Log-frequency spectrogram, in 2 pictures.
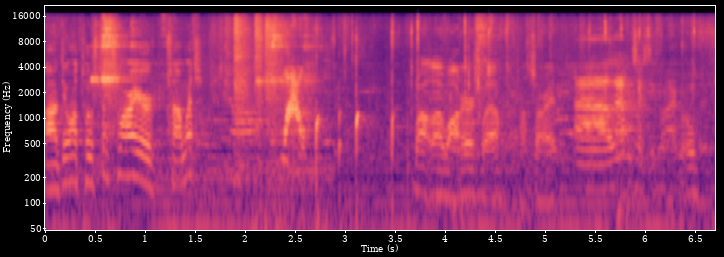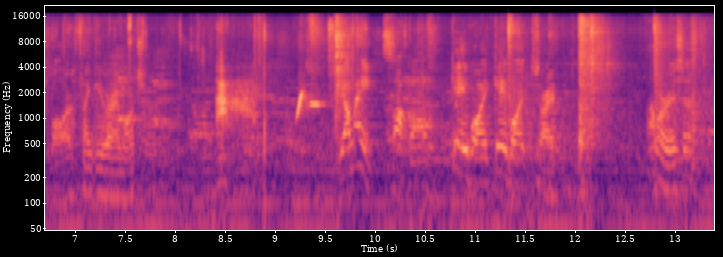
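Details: Young man with suspected Tourette syndrome (self-believed, not officially diagnosed), vocal tics of sudden onset after a traumatic breakup and a psychiatric hospital stay; involuntary noises and swearing (coprolalia) interrupting speech; vocal tics with coprolalia.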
